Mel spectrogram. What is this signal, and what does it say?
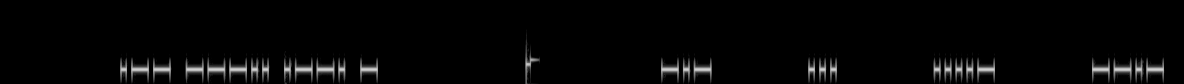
Morse code, heard as a keyed tone, about 22 wpm, spaced as for 11 wpm, 700 Hz. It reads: W8PT KS4Q
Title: USA Call Signs - 4 Characters - 6x Character Spacing - 22wpm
